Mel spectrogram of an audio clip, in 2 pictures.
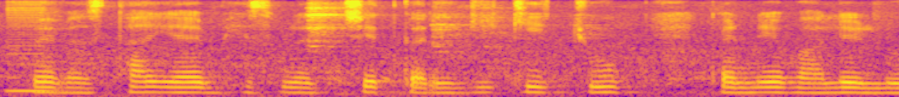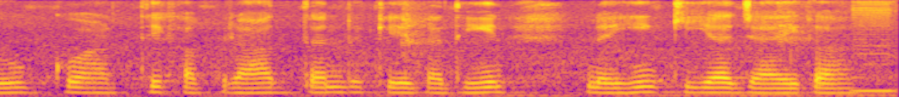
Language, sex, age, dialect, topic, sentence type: Hindi, female, 18-24, Awadhi Bundeli, banking, statement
